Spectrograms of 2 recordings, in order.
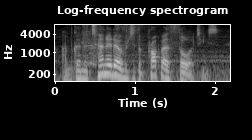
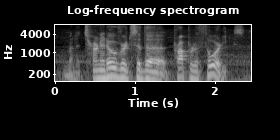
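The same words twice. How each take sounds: First: It is said with a British accent. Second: It is said without a British accent.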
